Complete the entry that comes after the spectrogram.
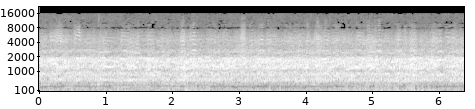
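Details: Steady, crowded honking from a big flock of migrating geese settling into Bombay Hook National Wildlife Refuge, Delaware, USA, voices overlapping into one continuous rushing chorus.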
